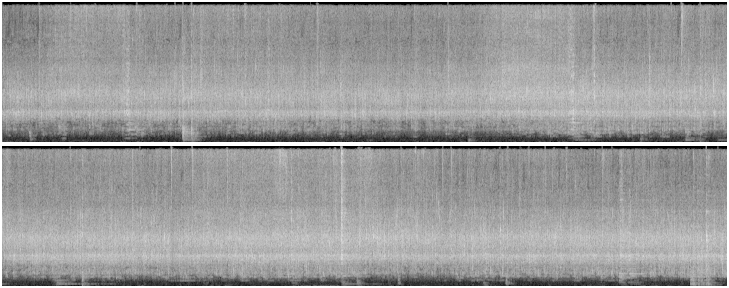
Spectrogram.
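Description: Chicken pieces deep-frying in hot oil in a wok, a steady sizzle. A slotted metal spatula taps and scrapes against the wok now and then as the pieces are turned and lifted out.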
